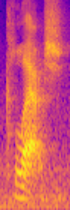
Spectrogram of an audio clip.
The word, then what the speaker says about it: clash: So the letter C sound, k, plus lash, lash, lash. Make it faster, clash.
